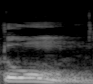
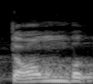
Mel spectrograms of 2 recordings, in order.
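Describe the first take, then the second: First: The final b is silent. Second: The final b is pronounced. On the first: The speaker calls it right. "इसका उच्चारण होगा टूम" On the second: The speaker calls it wrong. "ज़्यादातर विद्यार्थी टॉम्ब करते हैं जो कि बिल्कुल हंड्रेड परसेंट गलत है"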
